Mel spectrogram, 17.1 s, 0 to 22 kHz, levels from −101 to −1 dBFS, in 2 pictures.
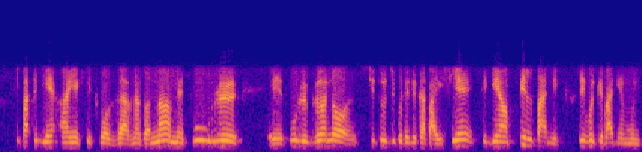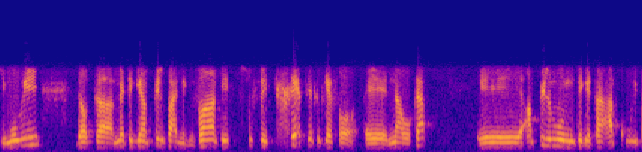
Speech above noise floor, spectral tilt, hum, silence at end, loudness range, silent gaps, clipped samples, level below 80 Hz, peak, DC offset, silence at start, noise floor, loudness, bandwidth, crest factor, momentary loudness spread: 48 dB; -8.5 dB/octave; none; 0.1 s; 2 LU; none; under 0.1%; -88 dBFS; -6 dBFS; under 0.1%; 0.2 s; -74 dBFS; -25 LUFS; 3.7 kHz; 20 dB; 9 LU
